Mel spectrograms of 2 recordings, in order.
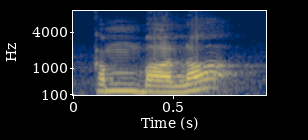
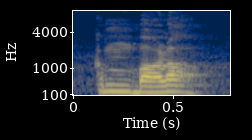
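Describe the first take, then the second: First: The third consonant is an l sound. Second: The third consonant is a d sound. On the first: This follows the spelling. "spelling is K A M B A L A" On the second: This is how Kannada speakers say it. "in Kannada it is pronounced as Kambada"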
